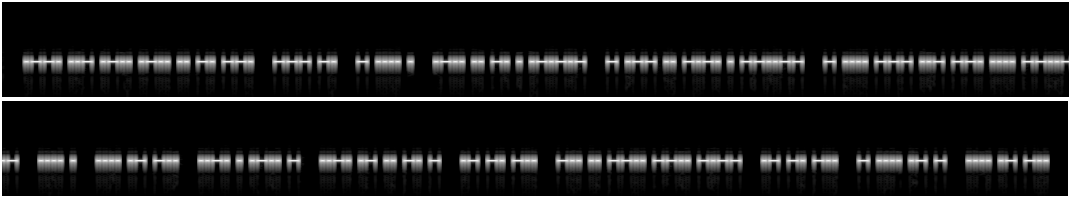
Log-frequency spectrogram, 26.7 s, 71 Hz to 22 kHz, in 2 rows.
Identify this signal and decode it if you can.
Morse code, heard as a keyed tone, about 30 wpm, 600 Hz. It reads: PULLING ON THE LINE. TWICE, THOUGH, HE HAD FELT FAINT AND DIZZY AND THAT HAD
